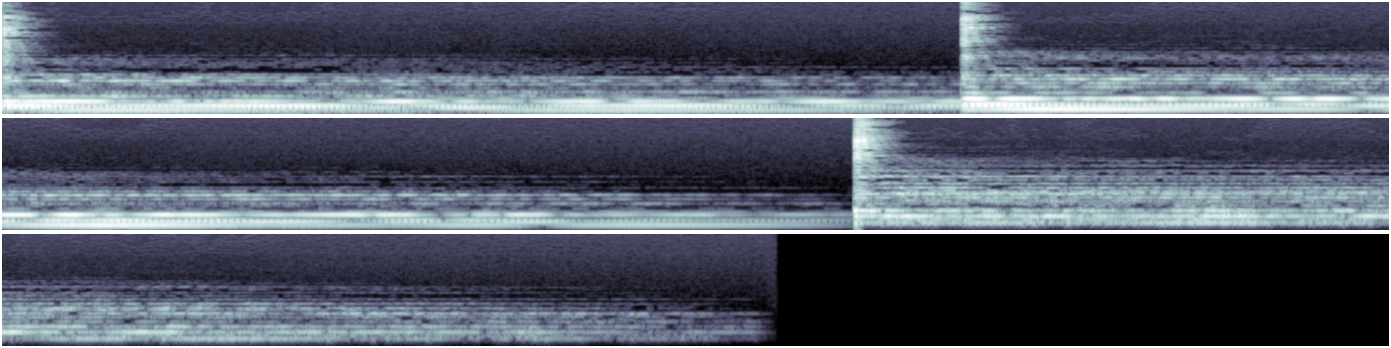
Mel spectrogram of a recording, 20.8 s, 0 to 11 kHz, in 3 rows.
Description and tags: Hypo-Strings-150bpm
Low-budget Synth-String loop.
Nothing special.
synthetic, electronic, synth, synthesizer, loop, 150bpm, electro, string, soft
